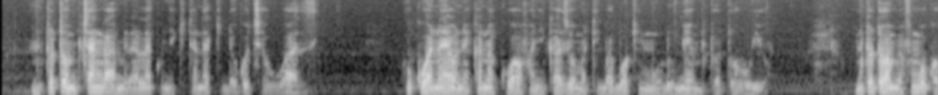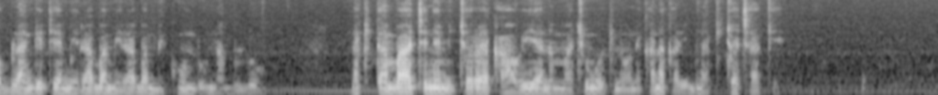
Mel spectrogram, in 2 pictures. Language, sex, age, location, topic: Swahili, male, 25-35, Nairobi, health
